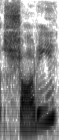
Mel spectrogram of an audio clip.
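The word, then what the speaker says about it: Sade: Her name is spelled, like, S-A-D-E, but the audiobook narrator, she's pronouncing it as Shadi, and she's starting her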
